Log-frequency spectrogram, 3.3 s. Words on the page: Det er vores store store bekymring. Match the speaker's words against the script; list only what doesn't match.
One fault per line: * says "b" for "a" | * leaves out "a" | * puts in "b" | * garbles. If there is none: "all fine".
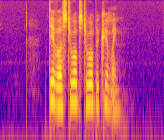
all fine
